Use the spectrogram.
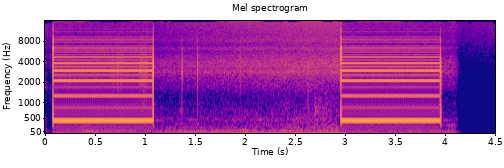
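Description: Two long, steady ringback tones from a telephone line while calling for a phone interview, each about a second, separated by a pause of roughly two seconds, heard clearly over a faint background hiss with no voices.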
